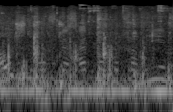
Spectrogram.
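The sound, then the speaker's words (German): Horse hooves clip-clop in a steady rhythm as horses pull a carriage and turn right when the driver pulls the right rein; the hoof strikes are sharp while a person talks over them. “du hast jetzt auch den rechten Zügel in die Hand ein bisschen gezogen. Das bedeutet für die Pferde, okay, es geht nach rechts.”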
